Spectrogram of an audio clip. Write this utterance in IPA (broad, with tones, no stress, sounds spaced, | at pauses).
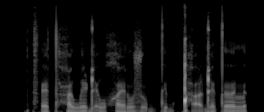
t͡sʼ ɛ˨ t ħ ə˨ w e˨ ɖ ɛ̰˨ w χ ɛ˨ ɾ o˨ z o̰˨ b t̪ ɪ˨ b ǃʰ a̰˨ ɖ ɛ˦ t̪ ə˦ l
